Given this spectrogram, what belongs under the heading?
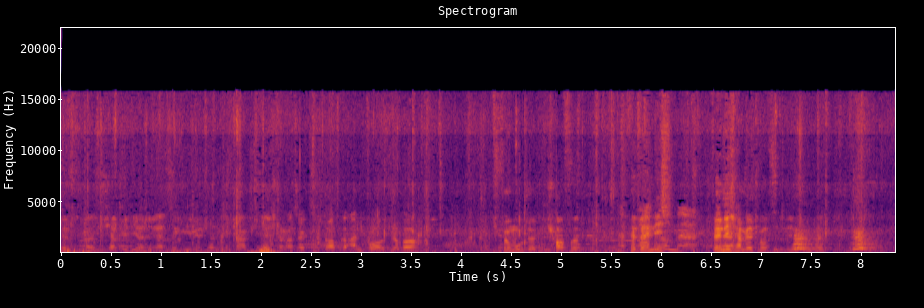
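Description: A dog behind a door barks along a street in Siloé, sending a few scattered barks that sit under and between steady conversation, with outdoor neighborhood ambience around them.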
